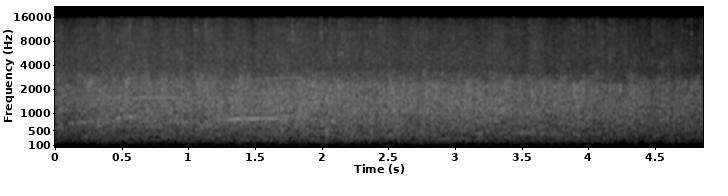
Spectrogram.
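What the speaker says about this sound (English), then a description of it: "So please, can you give that a round of applause?" An audience at a healthcare sciences declaration ceremony claps in a full, even round of applause, a dense steady patter sustained for several seconds in a large hall with no voices over it.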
